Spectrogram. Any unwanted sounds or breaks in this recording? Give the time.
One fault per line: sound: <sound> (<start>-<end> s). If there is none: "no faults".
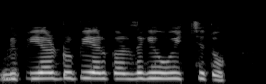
no faults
